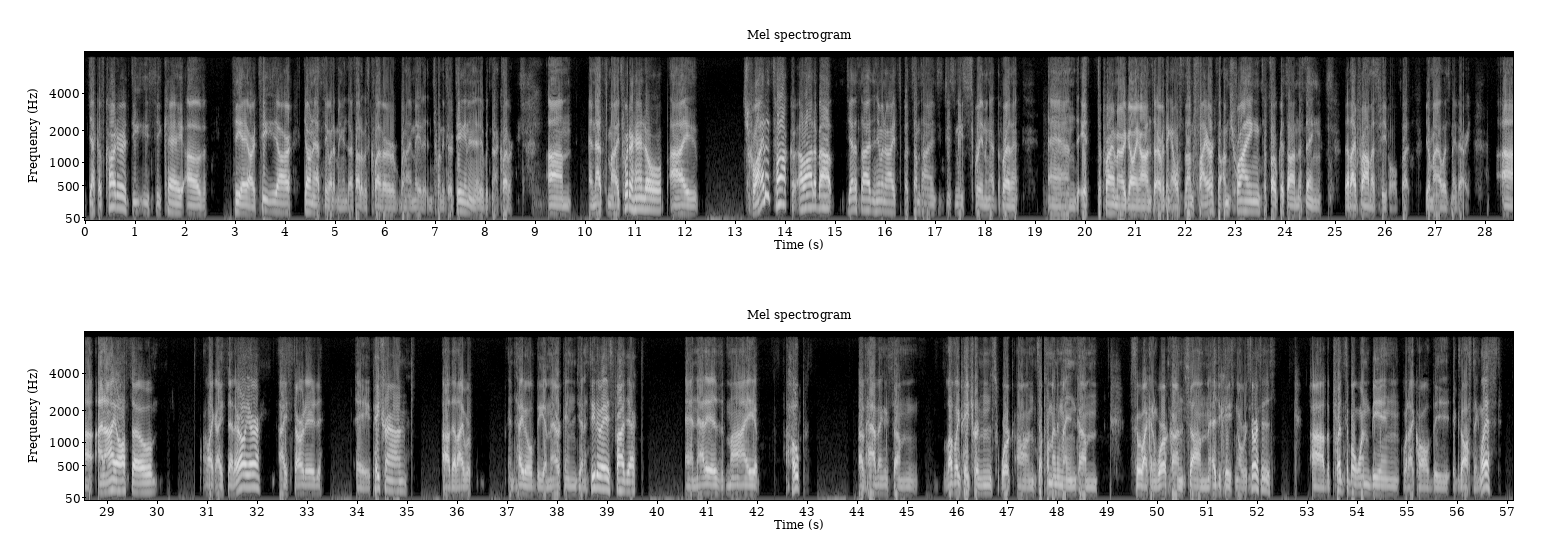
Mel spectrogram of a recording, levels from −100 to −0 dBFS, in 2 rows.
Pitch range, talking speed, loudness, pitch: 90-130 Hz, 145 wpm, -23 LUFS, 105 Hz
